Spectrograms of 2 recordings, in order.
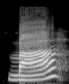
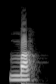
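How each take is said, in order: First: The pitch rises from middle to high. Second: The pitch is mid-level and very short. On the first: "it is represented by a rising accent mark over the vowel" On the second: "The neutral tone is somewhere in the middle and very short"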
